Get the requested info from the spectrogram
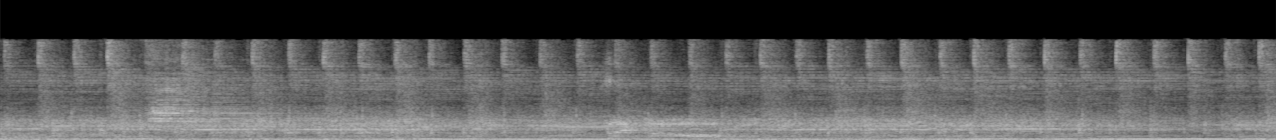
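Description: A live rock trio playing an instrumental passage: electric guitar, upright double bass and a drum kit keeping a fast, steady beat.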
